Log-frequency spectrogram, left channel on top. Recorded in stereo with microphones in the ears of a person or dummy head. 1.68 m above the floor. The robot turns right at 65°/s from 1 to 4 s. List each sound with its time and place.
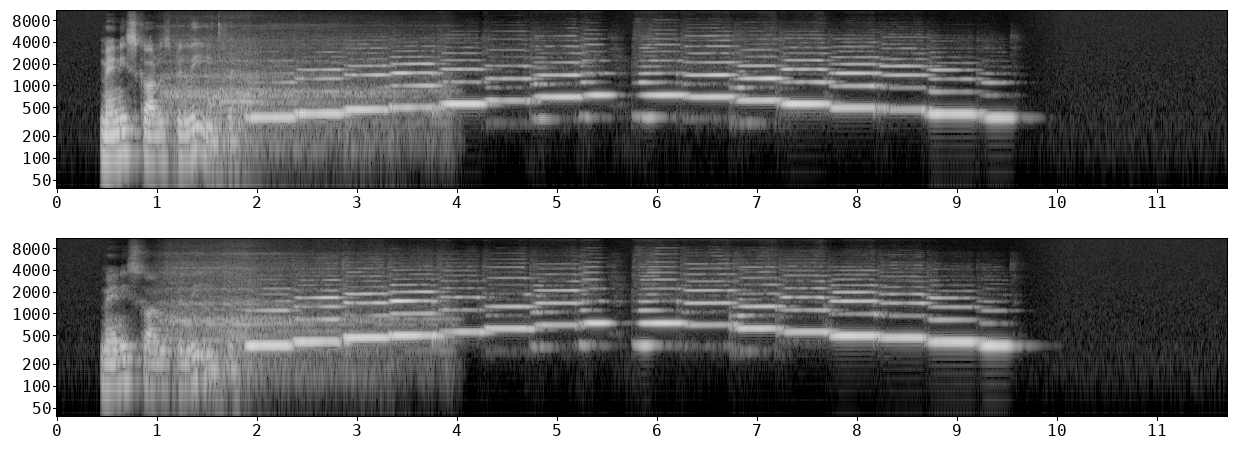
0.4 s a man speaking: 65° left, 0.5 m; by 1.8 s 115° left, 0.5 m
1.9 s a flute: 140° right, 1.4 m; by 9.6 s 5° right, 1.4 m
